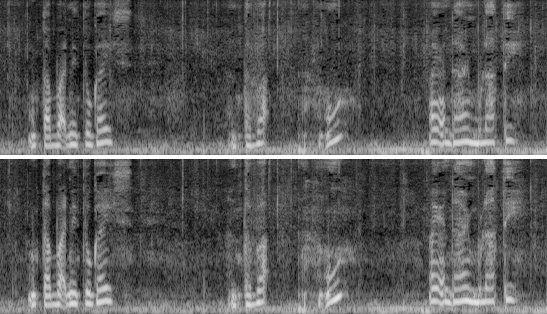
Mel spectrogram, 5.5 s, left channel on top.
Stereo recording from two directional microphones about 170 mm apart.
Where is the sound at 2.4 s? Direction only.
40° right (ahead or behind).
